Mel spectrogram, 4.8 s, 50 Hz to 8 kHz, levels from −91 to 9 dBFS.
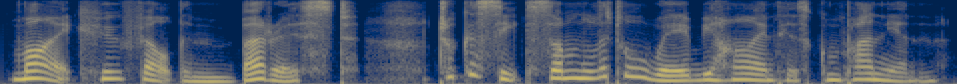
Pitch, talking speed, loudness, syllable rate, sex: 210 Hz, 165 wpm, -18 LUFS, 4.7 syllables/s, female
